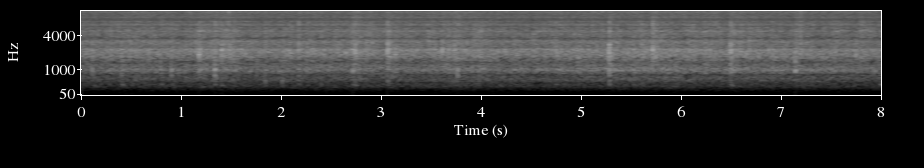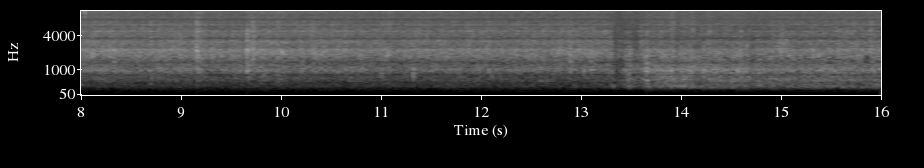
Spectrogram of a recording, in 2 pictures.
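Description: Steady rainfall: an even hiss with scattered sharp drop ticks. The hiss drops out briefly about thirteen seconds in and comes back a little louder.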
